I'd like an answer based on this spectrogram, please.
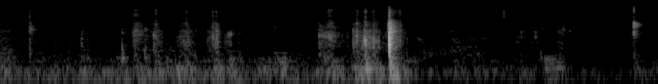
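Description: Styrofoam takeout containers of food being handled on a table: a run of small clicks and crackles, with the sharpest, loudest crack about four seconds in and a single click near the end.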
